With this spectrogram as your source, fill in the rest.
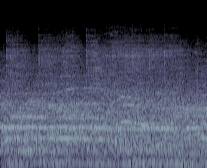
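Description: A steady crowd roar fills a college gymnastics meet between BYU and SUU after a beam score, a dense wash of cheering and shouting with no clear voice above it.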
